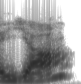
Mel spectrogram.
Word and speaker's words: ja: So I love the way you in South Africa, you say ja, which is exactly how we pronounce yes as well in Norway. – Okay. – We write it J-A and we say ja.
